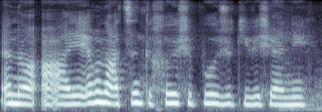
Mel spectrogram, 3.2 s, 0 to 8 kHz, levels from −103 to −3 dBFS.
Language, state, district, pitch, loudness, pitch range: Sumi, Nagaland, Kohima, 225 Hz, -13 LUFS, 215-245 Hz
